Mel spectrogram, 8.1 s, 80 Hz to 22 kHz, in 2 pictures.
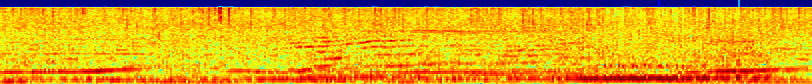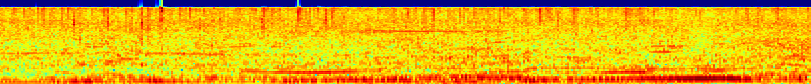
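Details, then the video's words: Humpback whale song recorded off the west coast of Maui in February 2011: overlapping tonal moans and upsweeping whistles between low and mid pitch, with low rumbling underwater background noise throughout. "Humpback Whales and Their Songs"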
